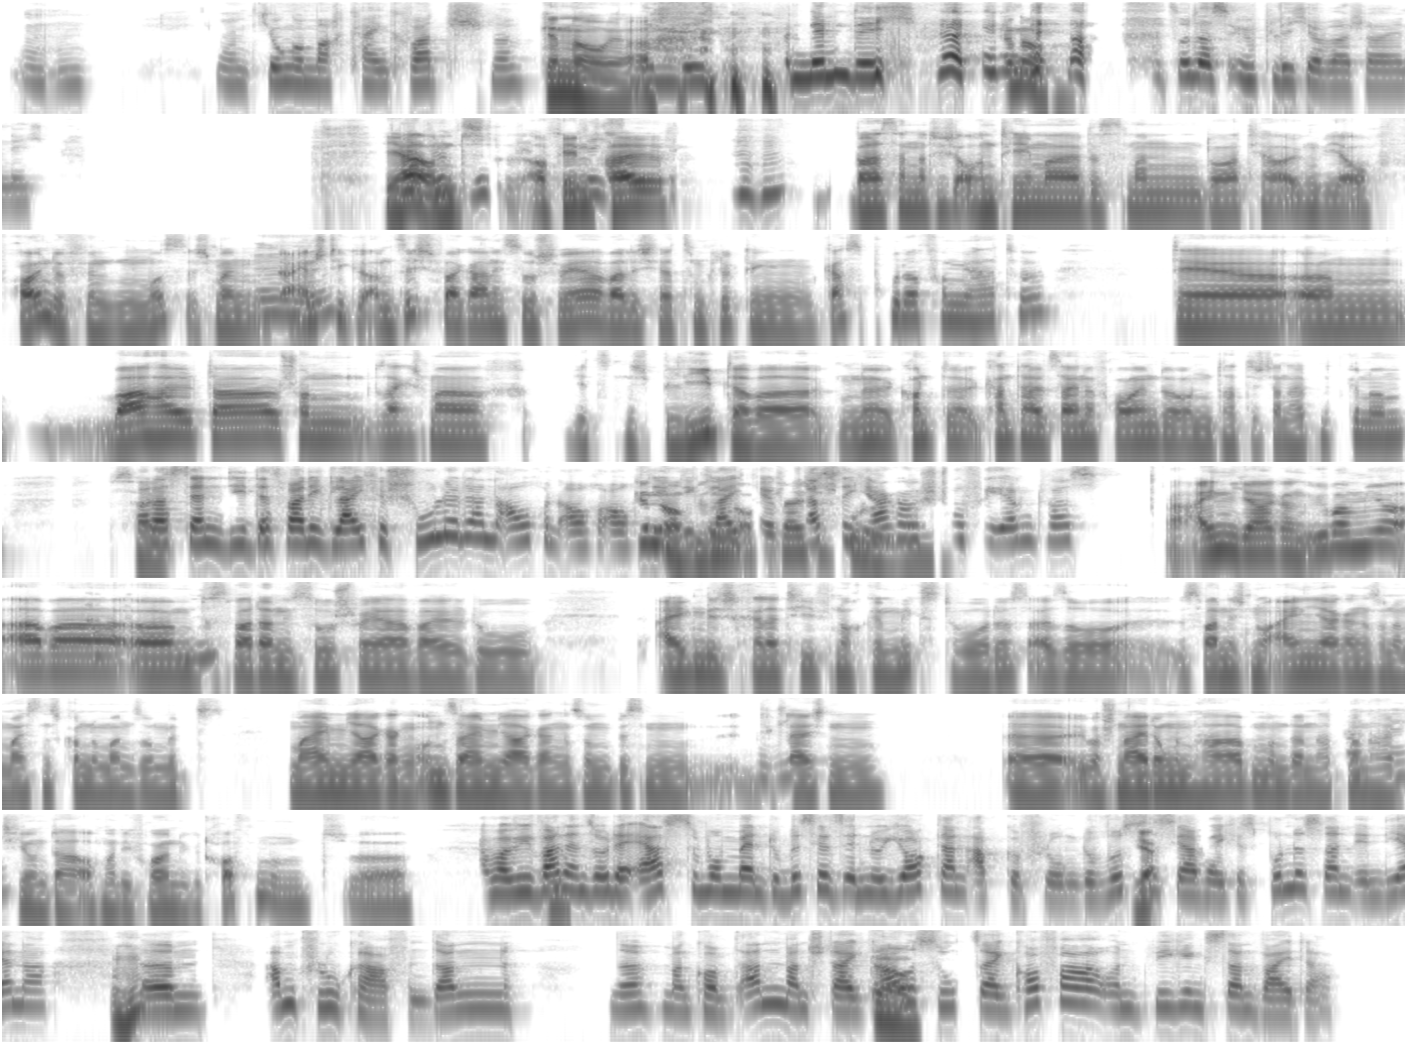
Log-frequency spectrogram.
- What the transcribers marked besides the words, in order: laugh; other background noise; laugh; laughing while speaking: "Genau"; chuckle
- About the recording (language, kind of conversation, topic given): German, podcast, Wie hast du Freundschaften mit Einheimischen geschlossen?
